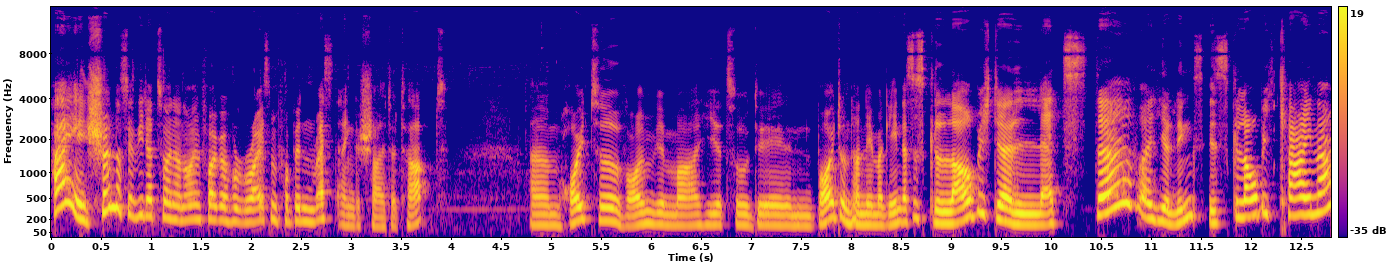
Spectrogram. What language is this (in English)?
German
